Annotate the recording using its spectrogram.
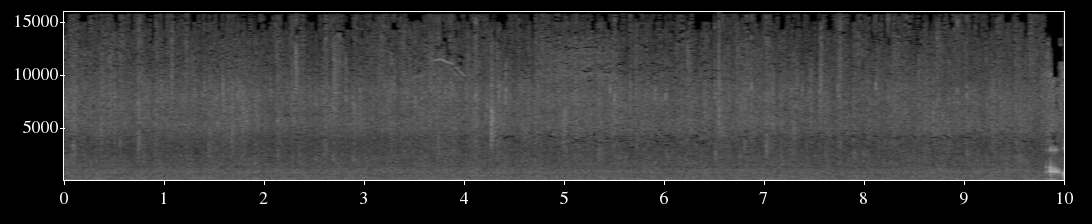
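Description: Steady, even background hiss of room tone, with no distinct sounds in it.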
